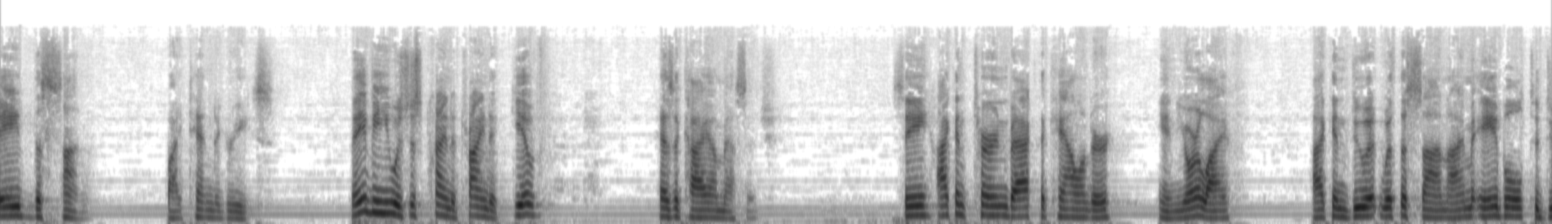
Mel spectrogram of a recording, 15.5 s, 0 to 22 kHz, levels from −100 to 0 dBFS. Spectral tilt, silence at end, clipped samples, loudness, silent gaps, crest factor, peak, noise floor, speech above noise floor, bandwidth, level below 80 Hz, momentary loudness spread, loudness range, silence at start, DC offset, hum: -7 dB/octave; 0 s; under 0.1%; -22 LUFS; none; 18 dB; -6 dBFS; -60 dBFS; 38 dB; 12 kHz; -54 dBFS; 14 LU; 7 LU; 0 s; under 0.1%; none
